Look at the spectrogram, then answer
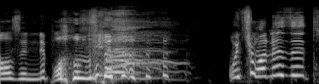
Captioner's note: laughs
